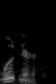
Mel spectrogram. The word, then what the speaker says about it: Wootner: And that is pronounced Wootner. I was wondering how that was Wootner.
